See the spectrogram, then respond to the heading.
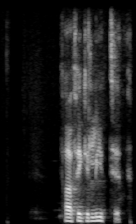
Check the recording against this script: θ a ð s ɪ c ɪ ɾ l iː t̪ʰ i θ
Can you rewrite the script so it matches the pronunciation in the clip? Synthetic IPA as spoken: θ a ð f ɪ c ɪ ɾ l iː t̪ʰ ɪ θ

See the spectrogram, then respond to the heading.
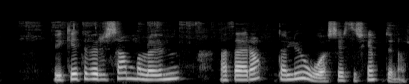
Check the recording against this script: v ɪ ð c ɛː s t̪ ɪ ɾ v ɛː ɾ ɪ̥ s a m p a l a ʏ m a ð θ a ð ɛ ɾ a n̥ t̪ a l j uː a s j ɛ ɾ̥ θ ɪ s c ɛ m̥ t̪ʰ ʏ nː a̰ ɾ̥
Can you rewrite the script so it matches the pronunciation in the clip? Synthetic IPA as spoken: v ɪ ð c ɛː t̪ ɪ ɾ v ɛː ɾ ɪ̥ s a m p a l a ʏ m a ð θ a ð ɛ ɾ a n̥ t̪ a l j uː a s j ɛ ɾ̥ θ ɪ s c ɛ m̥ t̪ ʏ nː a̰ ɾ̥

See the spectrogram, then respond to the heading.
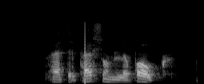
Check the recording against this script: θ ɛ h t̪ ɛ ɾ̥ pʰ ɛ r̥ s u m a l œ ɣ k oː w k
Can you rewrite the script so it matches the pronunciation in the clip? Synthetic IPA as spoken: θ ɛ h t̪ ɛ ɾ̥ pʰ ɛ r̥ s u n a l ɛ ɣ p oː w k

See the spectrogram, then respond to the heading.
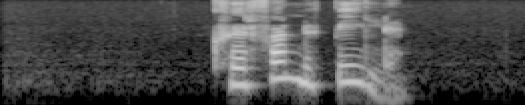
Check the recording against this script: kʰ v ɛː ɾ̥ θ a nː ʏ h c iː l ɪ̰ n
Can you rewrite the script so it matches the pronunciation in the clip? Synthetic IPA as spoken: kʰ v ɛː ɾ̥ f a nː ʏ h p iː l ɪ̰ n

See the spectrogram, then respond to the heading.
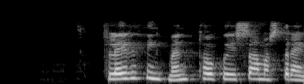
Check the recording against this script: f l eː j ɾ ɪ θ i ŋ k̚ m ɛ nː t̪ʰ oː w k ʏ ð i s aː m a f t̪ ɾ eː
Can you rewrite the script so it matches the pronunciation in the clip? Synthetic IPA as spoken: f l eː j ɾ ɪ θ i ŋ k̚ m ɛ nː t̪ʰ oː w k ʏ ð i s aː m a s t̪ ɾ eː

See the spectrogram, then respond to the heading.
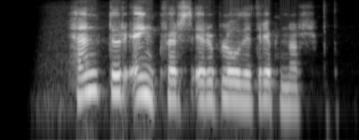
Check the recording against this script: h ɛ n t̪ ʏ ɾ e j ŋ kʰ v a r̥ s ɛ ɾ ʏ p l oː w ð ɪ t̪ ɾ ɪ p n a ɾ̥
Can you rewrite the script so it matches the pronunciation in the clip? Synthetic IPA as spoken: h ɛ n t̪ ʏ ɾ e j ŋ kʰ v ɛ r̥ s ɛ ɾ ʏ p l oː w ð ɪ t̪ ɾ ɪ p n a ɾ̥

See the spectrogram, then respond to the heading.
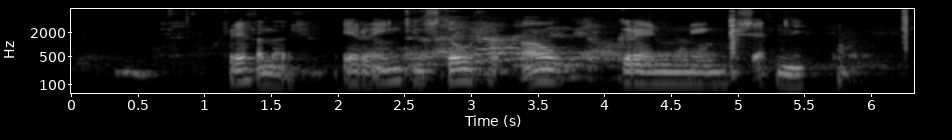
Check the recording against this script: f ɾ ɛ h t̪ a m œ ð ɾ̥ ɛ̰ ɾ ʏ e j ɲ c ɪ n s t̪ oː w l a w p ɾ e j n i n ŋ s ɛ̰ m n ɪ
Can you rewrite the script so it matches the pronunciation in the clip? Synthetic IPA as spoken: f ɾ ɛ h t̪ a m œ ð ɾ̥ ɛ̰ ɾ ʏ e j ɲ c ɪ n s t̪ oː w ɾ a w k ɾ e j n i ŋ s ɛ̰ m n ɪ

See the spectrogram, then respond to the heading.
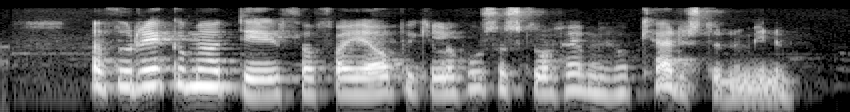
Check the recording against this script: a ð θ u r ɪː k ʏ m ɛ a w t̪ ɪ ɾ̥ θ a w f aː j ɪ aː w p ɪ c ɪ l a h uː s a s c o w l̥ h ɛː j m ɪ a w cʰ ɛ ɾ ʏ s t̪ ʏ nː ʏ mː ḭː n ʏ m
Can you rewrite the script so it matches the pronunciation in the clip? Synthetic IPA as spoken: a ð θ u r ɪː k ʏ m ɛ a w t̪ ɪ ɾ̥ θ a w f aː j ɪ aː w p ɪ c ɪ l a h uː s a s c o w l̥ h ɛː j m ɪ a w cʰ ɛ ɾ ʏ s t̪ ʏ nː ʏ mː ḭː n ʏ m

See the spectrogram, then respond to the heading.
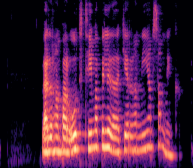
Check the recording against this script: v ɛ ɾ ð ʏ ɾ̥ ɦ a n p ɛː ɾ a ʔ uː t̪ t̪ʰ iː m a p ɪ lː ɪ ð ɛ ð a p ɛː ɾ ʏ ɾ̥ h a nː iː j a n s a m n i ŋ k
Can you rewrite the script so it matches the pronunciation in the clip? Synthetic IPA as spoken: v ɛ ɾ ð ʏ ɾ̥ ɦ a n p aː ɾ a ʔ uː t̪ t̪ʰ iː m a p ɪ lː ɪ ð ɛ ð a c ɛː ɾ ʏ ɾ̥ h a nː iː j a n s a m n i ŋ k

